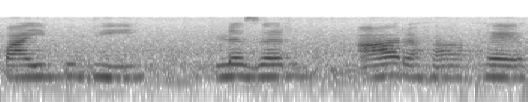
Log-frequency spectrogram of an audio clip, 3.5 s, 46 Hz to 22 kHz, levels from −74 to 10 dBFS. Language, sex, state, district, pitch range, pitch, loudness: Hindi, female, Haryana, Jhajjar, 205-220 Hz, 215 Hz, -19 LUFS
